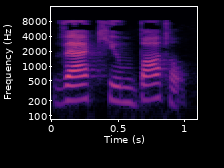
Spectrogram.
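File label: "vacuum bottle", English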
